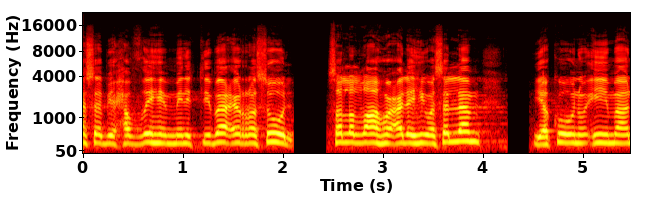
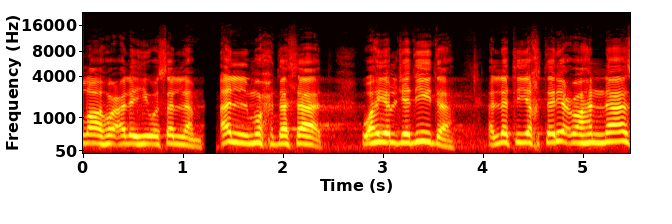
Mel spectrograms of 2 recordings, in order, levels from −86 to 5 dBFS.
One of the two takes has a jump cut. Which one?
second; 2 cuts; at 1.3 s, 3.1 s

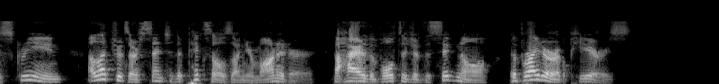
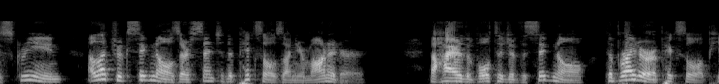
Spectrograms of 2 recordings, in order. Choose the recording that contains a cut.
first; 3 cuts; at 1.2 s, 3.3 s, 5.6 s

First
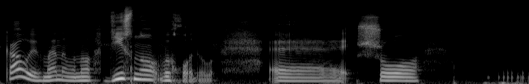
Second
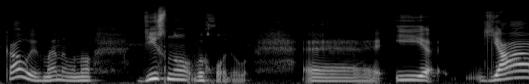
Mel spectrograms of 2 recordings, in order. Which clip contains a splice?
first; 2 cuts; at 1.0 s, 3.6 s

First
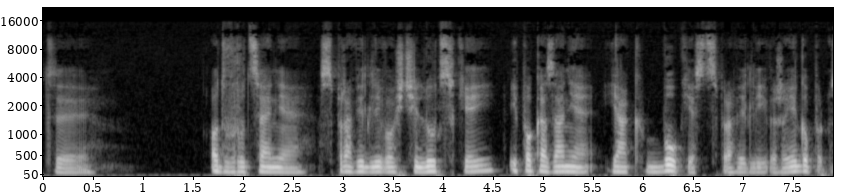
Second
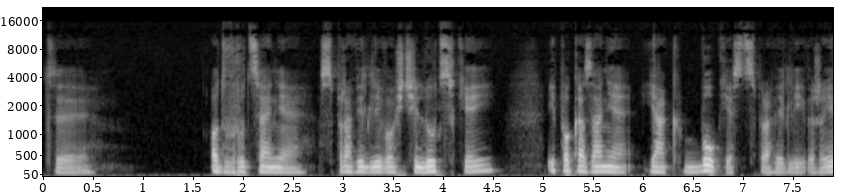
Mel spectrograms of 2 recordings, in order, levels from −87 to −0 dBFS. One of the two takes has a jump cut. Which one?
first; 1 cut; at 4.6 s

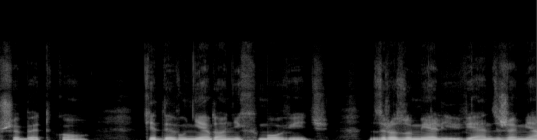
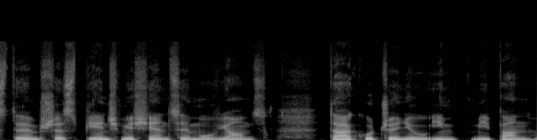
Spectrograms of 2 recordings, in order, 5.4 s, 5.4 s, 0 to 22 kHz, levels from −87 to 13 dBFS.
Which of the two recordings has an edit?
first; 2 cuts; at 1.8 s, 2.1 s

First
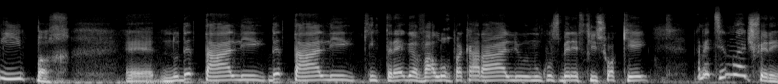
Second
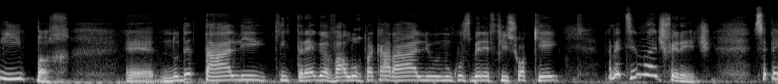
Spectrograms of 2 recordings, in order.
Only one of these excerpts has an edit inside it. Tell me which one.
first; 1 cut; at 2.7 s

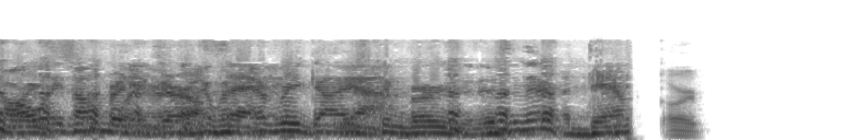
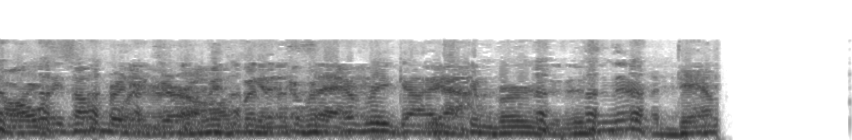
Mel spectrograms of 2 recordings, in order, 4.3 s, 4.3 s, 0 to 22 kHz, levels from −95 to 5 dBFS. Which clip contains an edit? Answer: first; 2 cuts; at 1.0 s, 3.2 s

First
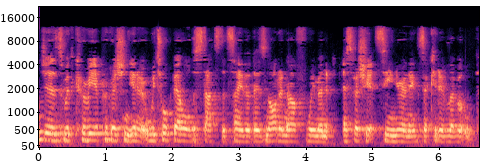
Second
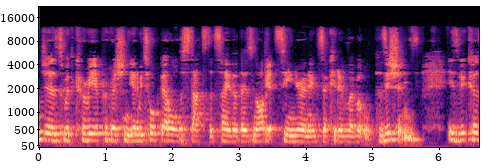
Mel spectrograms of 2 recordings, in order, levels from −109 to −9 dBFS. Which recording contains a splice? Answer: second; 2 cuts; at 1.4 s, 3.4 s

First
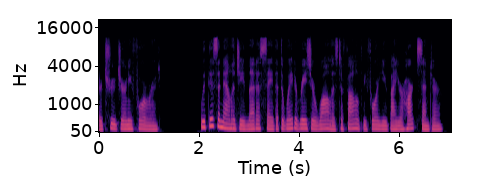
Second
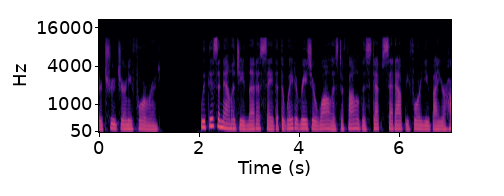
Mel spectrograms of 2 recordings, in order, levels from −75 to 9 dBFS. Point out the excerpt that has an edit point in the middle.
first; 1 cut; at 5.2 s

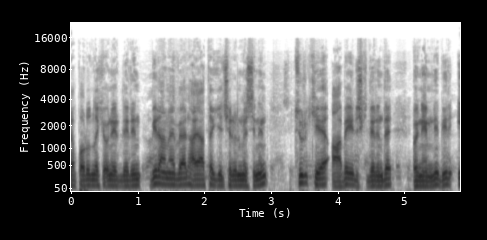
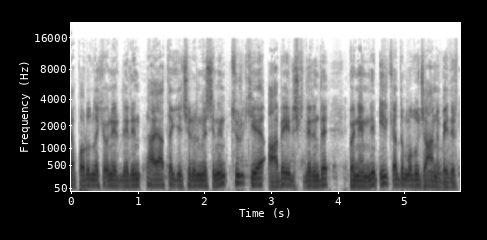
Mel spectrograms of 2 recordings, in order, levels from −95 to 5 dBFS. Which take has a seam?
second; 3 cuts; at 1.1 s, 2.4 s, 4.6 s

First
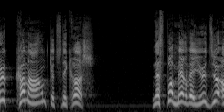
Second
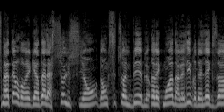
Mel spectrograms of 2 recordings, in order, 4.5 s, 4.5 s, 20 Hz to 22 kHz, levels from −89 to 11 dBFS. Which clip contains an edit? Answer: second; 1 cut; at 3.0 s

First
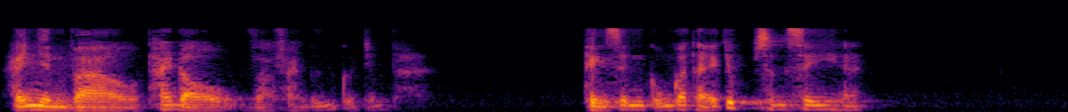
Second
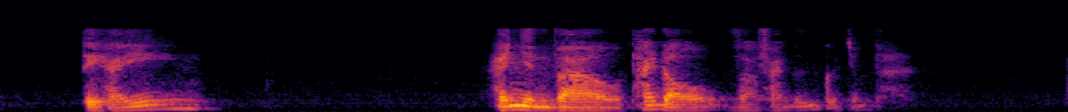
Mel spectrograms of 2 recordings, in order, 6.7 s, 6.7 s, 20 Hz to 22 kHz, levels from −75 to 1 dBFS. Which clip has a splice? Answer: first; 1 cut; at 4.5 s

